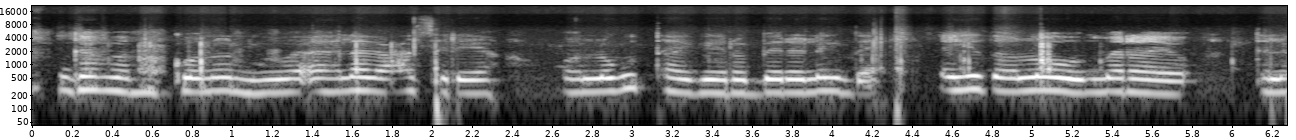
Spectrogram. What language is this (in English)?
Somali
